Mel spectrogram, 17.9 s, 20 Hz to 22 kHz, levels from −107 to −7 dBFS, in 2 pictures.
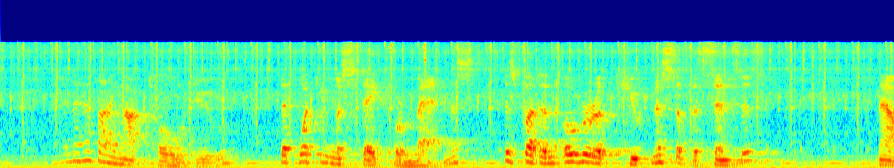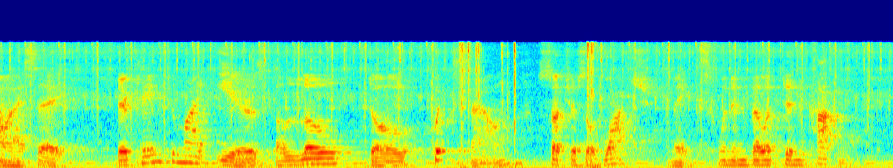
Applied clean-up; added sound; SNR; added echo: none; Mechanisms; 8 dB; reverberation time 0.9 s.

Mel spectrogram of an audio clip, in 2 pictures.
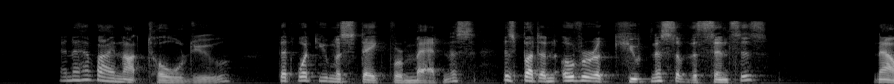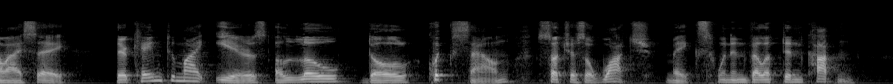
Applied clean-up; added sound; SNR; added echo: none; none; none; none.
